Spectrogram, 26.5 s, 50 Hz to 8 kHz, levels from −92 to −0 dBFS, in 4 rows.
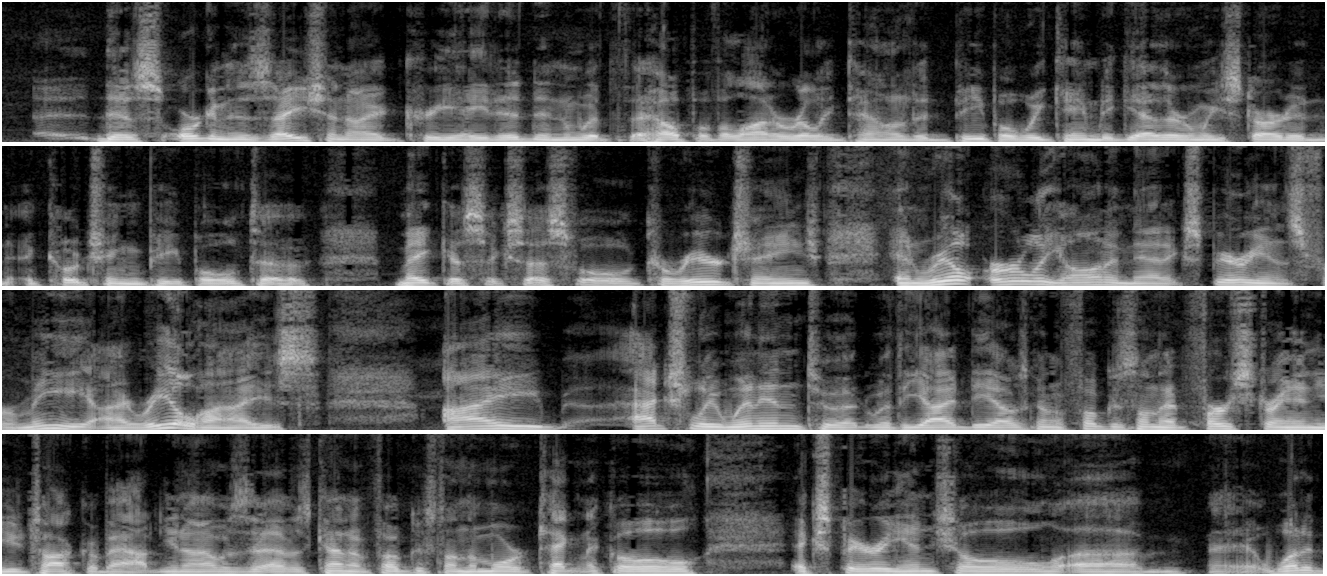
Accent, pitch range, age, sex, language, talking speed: American, 105-130 Hz, 50-69, male, English, 175 wpm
